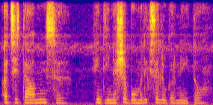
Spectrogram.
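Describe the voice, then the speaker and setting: A woman dubbing the part of a proud, sharp-tongued poor young woman in a drama. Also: mid-range voice, flat delivery, quick pace, background noise, natural voice. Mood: brooding. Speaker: dub actress. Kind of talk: Tagalog drama dub. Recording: dub with faint music underneath.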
